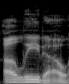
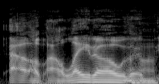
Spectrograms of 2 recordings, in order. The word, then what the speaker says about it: Aledo: I looked it up. I'm sure there's some alternate pronunciation, but that's the way the rest of the world says it. Yeah, it's Aledo, even though there's an E.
